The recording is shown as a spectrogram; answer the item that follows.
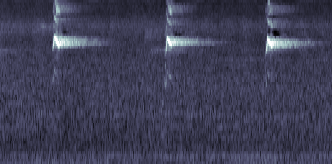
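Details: Master song of a chatty cucak rawis for training silent cage birds: three crisp high chirps, each sliding down briefly, about one per second.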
